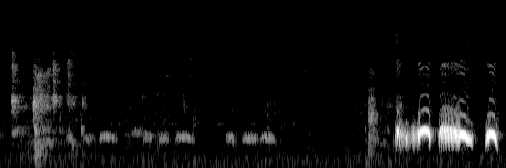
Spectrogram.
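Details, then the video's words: Spotted dove calling to provoke a fight: faint distant coos at first, then a close, loud burst of paired, falling coos near the end. "Cu gáy thúc đấu"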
